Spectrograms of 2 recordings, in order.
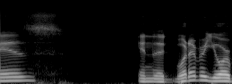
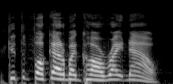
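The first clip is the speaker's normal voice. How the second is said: loud, higher shouted rant; hammed-up angry yell; 7 semitones higher, 9 dB louder than usual. Hero shouting at the woman who shot at him, hammed-up fury. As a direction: yell it like you're bailing out of the car. Acting out the angry car scene.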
